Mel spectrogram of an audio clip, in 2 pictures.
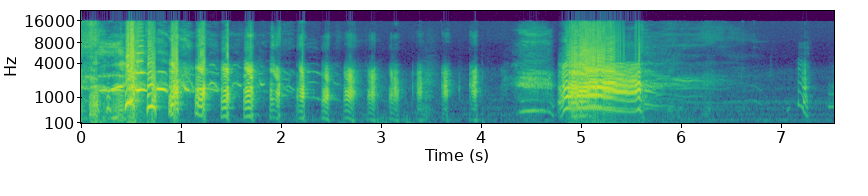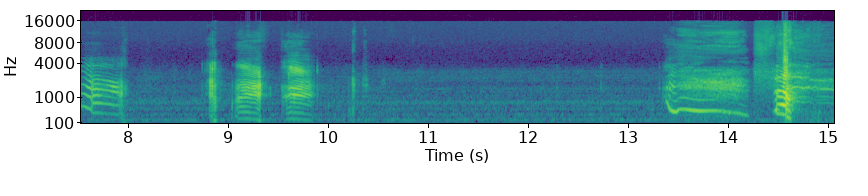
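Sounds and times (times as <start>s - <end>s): man laughing hard: 0.0s - 8.1s, 8.7s - 10.4s, 13.4s - 15.0s.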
